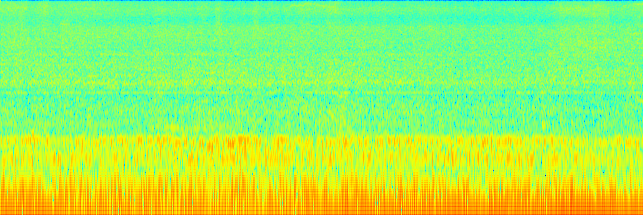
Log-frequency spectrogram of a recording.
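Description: Steady low rumble of an airport people-mover train running along its guideway, heard from inside the passenger car.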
